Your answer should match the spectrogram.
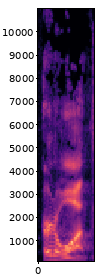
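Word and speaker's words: Erdoğan: Erdogan, thank you.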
